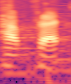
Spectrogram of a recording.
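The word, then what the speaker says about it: FRAX: เอง โดย ใช้ เครื่อง มือ ที่ เรียก ว่า fact สะกด f r a x นะ ครับ แพรก ซึ่ง จะ หา ได้ ใน อินเตอร์เน็ต นะ ครับ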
